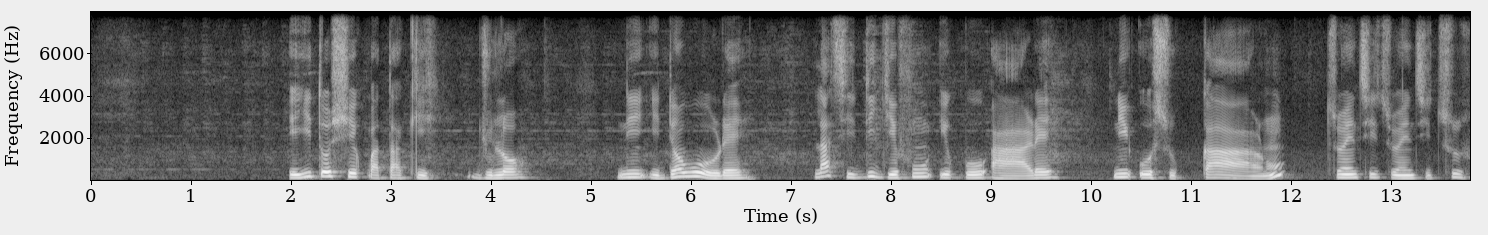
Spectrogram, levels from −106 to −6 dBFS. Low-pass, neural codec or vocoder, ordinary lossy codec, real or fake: none; none; none; real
